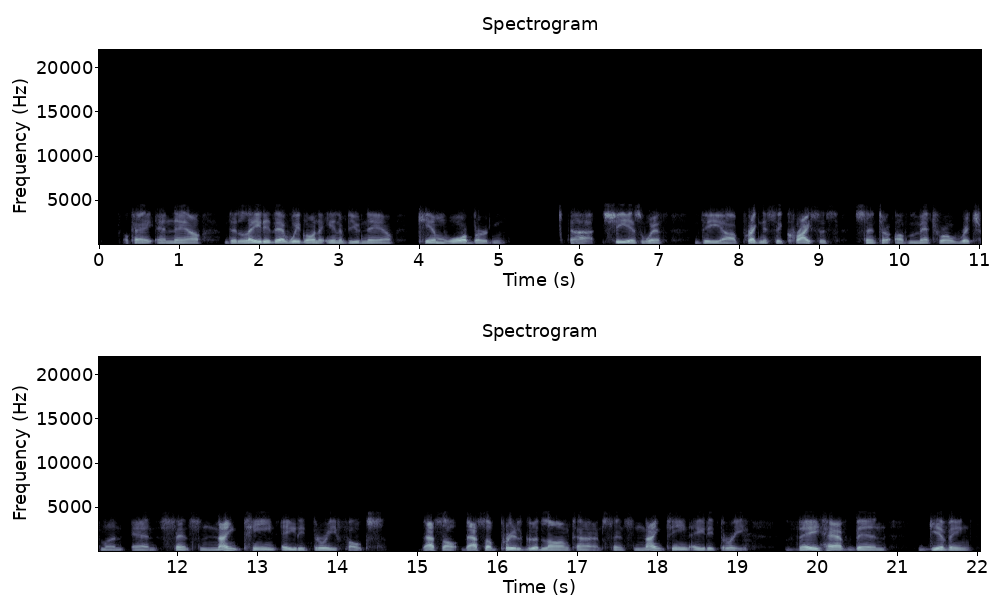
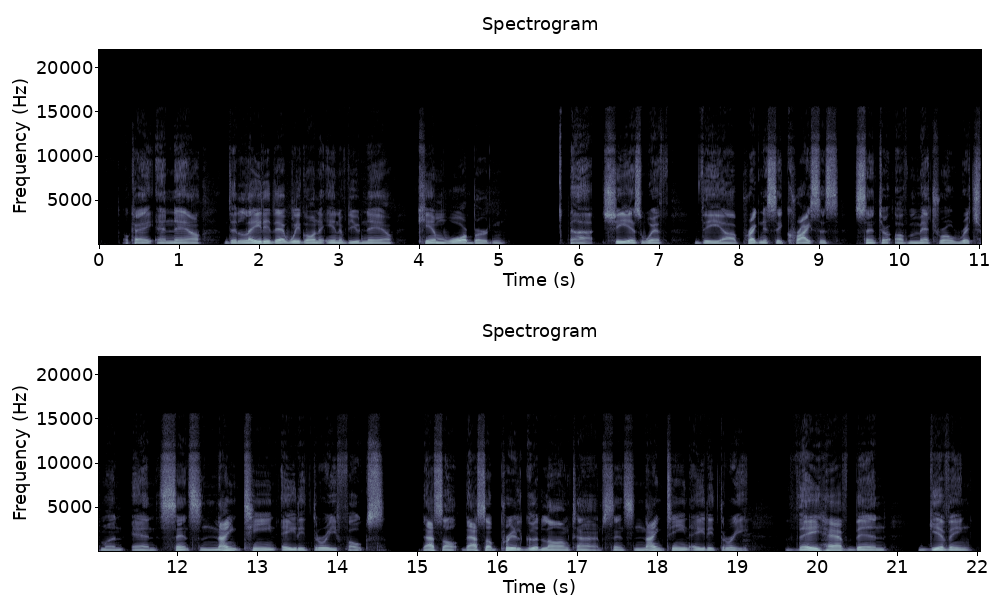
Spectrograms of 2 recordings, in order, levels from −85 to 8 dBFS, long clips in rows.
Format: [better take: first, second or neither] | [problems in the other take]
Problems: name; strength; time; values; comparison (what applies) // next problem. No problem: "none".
second | phone-call audio; nothing above 3.5 kHz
